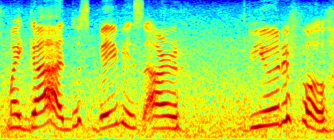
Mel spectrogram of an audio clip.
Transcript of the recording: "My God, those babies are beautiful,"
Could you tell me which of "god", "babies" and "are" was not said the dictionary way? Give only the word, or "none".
babies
